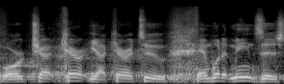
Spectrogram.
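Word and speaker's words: χαριτόω: now but this this the pertinent the correct pronunciation is Cara to or cara cara to and what it means is chased with grace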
